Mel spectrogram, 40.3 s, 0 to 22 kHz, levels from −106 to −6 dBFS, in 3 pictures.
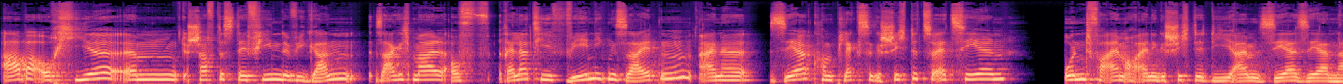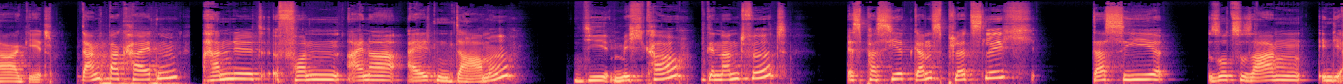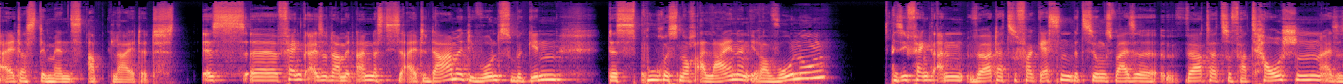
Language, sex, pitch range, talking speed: German, female, 160-220 Hz, 130 wpm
